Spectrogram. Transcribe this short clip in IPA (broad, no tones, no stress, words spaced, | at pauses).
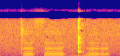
tɜθɜːɡ͡ǃɜ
